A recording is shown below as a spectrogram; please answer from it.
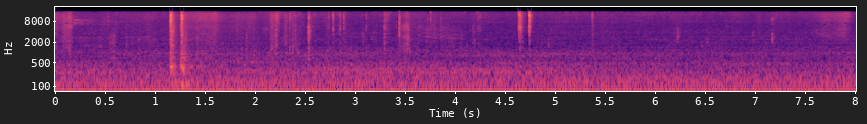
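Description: A 2002 BMW E46 320d's four-cylinder turbodiesel idling steadily with the heater on, heard as a low, even hum inside the cabin. A few sharp clicks, about a second in and again near five seconds, come from the diagnostic cable being handled.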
